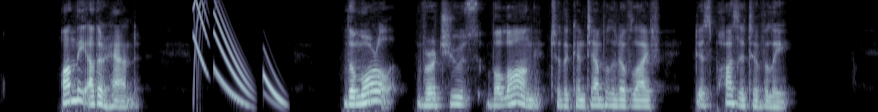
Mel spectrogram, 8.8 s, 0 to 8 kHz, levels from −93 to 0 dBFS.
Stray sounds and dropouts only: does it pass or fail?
fail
